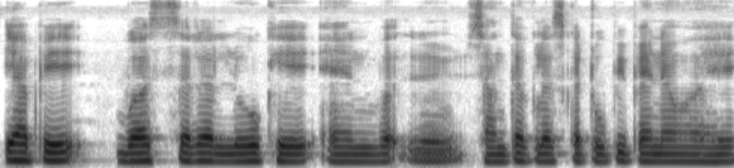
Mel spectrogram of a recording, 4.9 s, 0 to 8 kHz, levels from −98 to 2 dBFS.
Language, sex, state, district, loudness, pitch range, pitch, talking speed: Hindi, male, Uttar Pradesh, Hamirpur, -17 LUFS, 130-140 Hz, 130 Hz, 185 wpm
